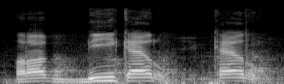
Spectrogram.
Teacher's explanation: ro tasydid itu tekanannya tetap, yang disamarkan itu getarannya, nya, tapi tekanannya tetap Rabbika karu.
